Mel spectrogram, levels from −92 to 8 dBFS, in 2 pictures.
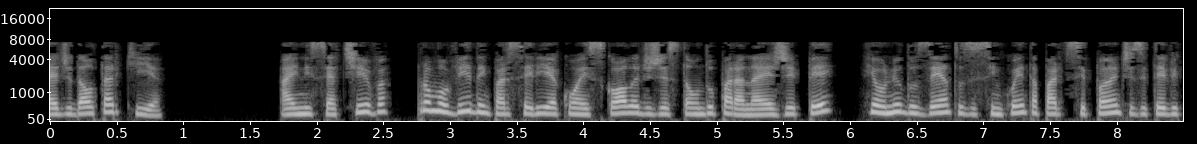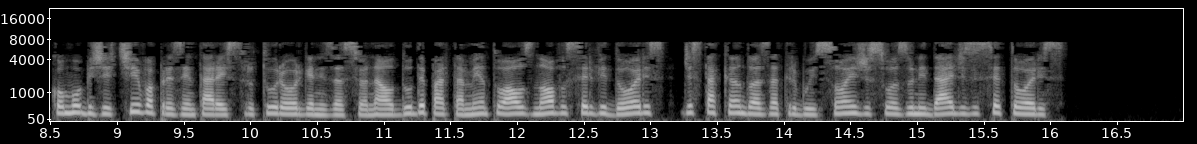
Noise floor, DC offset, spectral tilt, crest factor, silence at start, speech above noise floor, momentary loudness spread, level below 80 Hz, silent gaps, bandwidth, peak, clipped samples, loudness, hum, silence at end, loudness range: -82 dBFS; under 0.1%; -5 dB/octave; 16 dB; 0 s; 59 dB; 5 LU; -60 dBFS; none; 7.6 kHz; -8 dBFS; under 0.1%; -24 LUFS; none; 0.9 s; 2 LU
